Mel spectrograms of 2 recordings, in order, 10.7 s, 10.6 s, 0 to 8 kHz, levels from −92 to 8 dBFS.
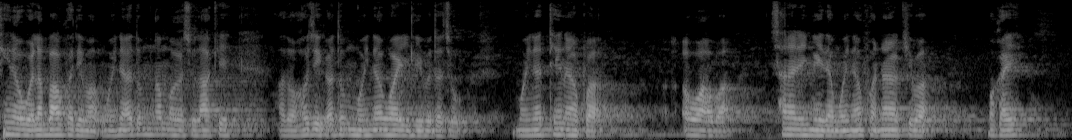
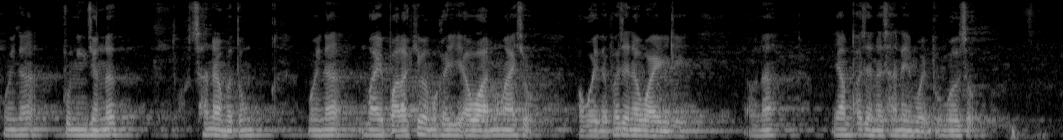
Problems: none marked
